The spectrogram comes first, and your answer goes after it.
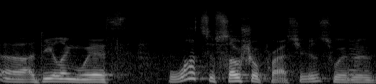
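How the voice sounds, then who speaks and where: At a moderate pace, a man speaks at medium pitch with a dark, mellow tone. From Dunedin, New Zealand. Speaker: business executive, former insurance CEO. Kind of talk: interview answer.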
